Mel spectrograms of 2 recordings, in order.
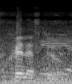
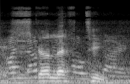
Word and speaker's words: Skellefteå: Skellefteå. It's spelled SK. In English, that's SK. Skellefteå.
